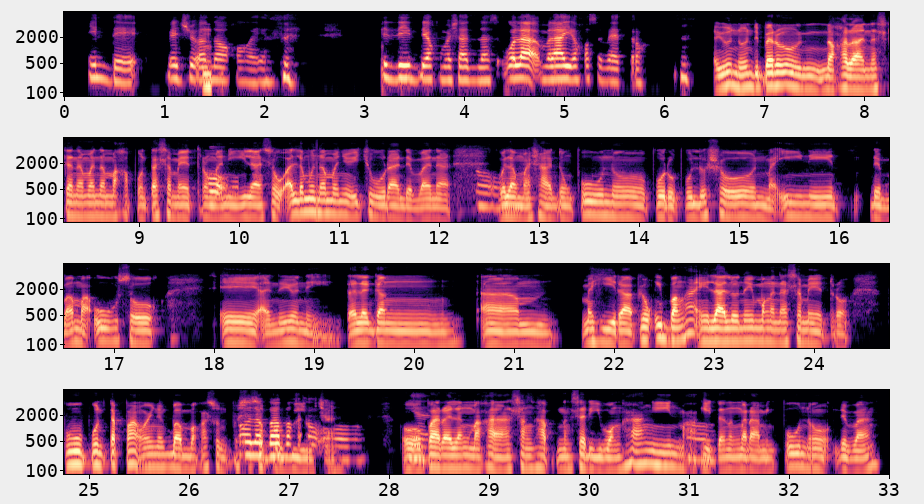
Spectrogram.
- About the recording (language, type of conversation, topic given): Filipino, unstructured, Bakit mahalaga ang pagtatanim ng puno sa ating paligid?
- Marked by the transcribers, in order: chuckle; other background noise; tapping; chuckle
